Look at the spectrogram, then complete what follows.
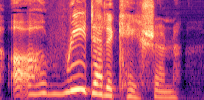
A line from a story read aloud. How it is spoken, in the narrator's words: she exclaimed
